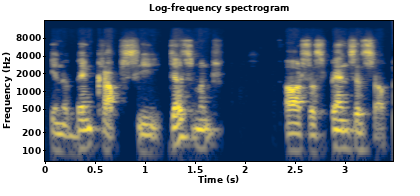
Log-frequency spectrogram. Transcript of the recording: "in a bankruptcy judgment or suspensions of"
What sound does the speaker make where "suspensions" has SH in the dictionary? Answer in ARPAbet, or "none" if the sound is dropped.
S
